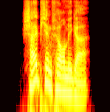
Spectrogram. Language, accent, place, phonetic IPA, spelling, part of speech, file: German, Germany, Berlin, [ˈʃaɪ̯pçənˌfœʁmɪɡɐ], scheibchenförmiger, adjective, De-scheibchenförmiger.ogg
- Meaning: inflection of scheibchenförmig: 1. strong/mixed nominative masculine singular 2. strong genitive/dative feminine singular 3. strong genitive plural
